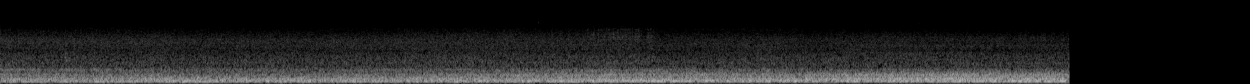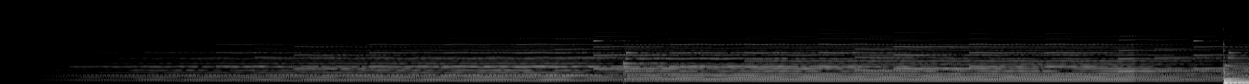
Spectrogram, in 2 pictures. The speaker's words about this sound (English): And I'm about to go into the dryer tunnel, so hold on.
